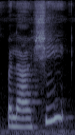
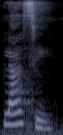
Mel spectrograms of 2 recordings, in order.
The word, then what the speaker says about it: Palashi: British pronounce Palashi as Plassey. So this battle was known as Battle of Plassey.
